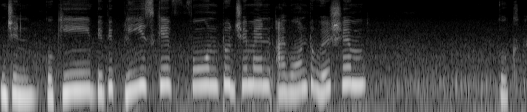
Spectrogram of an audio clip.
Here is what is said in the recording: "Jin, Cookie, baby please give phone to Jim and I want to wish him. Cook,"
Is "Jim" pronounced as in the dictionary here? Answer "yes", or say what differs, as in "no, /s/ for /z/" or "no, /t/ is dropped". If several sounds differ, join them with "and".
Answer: yes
